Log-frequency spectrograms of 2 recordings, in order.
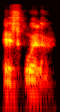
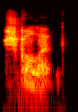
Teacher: sometimes the diphthong ue in Spanish corresponds to the open O in Portuguese.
